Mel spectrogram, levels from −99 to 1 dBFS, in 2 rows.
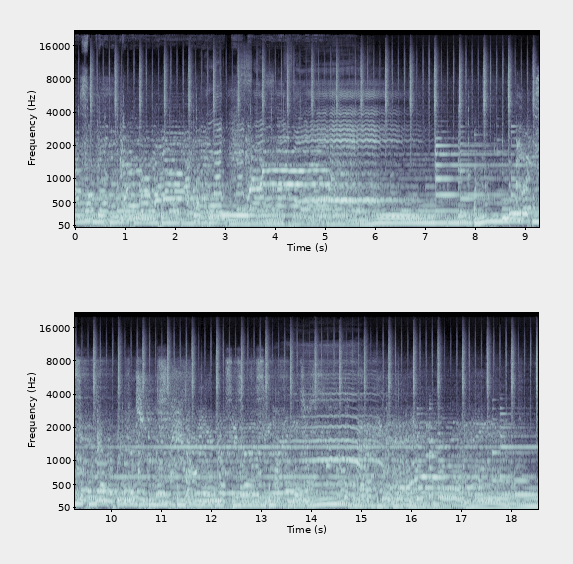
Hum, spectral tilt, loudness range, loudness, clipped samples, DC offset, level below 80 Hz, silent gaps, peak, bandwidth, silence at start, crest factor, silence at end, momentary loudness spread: none; -5.5 dB/octave; 1 LU; -15 LUFS; under 0.1%; under 0.1%; -26 dBFS; none; -2 dBFS; 20 kHz; 0 s; 12 dB; 0 s; 2 LU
